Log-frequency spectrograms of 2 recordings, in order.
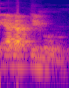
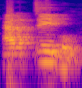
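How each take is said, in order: First: অ্যাডাপ্টেবল said the local way, ending in a plain -tibul; অ্যাডাপ্টেবল with a short flat middle, the usual local mistake; common Bangladeshi pronunciation. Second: অ্যাডাপ্টেবল said with a clear "tei" glide in the middle; অ্যাডাপ্টেবল carefully pronounced as a teacher's model; right pronunciation. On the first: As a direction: read অ্যাডাপ্টেবল as Bangladeshis usually do, not the English way. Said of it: "অ্যাডাপ্টেবল আমরা বাংলাদেশে এইভাবে পড়ে থাকি".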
